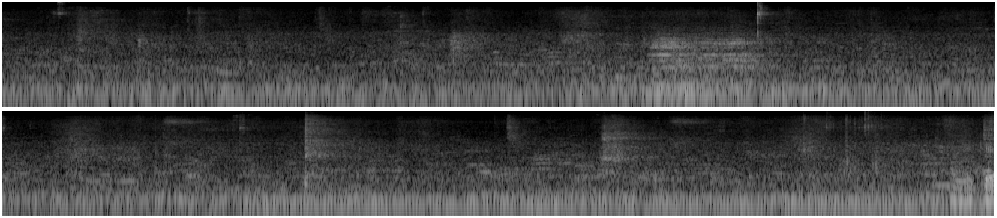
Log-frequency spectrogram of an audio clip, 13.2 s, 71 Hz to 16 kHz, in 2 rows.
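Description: Cattle at the 2021 ABBA New Year's Bash livestock show, gray female calf division, shift about in an arena with a low steady hum and scattered thuds and clatter, amid a murmur of people talking.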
